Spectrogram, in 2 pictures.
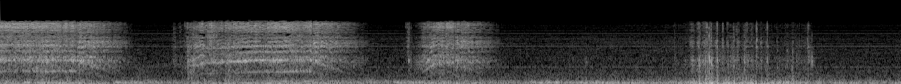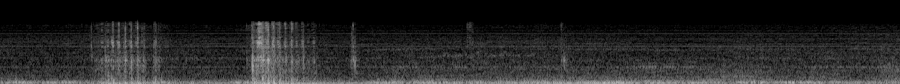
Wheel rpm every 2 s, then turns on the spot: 90, 90, 20, 10, 0, 20, 10, 10, 0.
6-8 10-14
